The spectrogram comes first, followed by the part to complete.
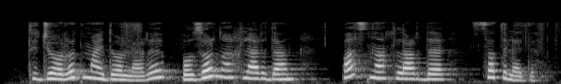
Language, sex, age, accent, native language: Uzbek, female, 18-24, Toshkent shahri, Uzbek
